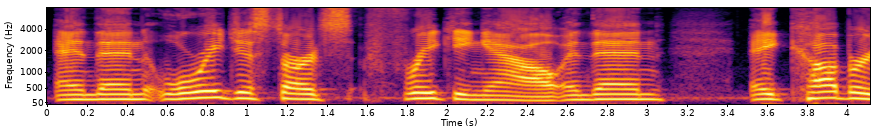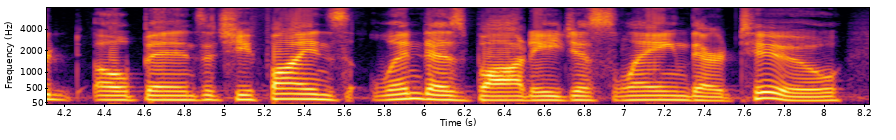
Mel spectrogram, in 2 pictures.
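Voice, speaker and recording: A male podcast host giving a casual, animated recap of a horror film. He laughs often and makes sarcastic asides. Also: fairly high pitch, slow pace, smooth, no room sound.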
